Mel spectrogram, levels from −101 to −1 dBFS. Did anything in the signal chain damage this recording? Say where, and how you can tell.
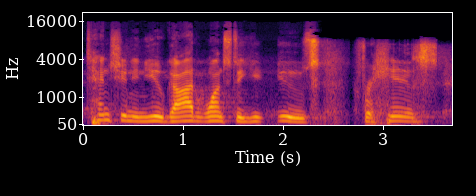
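Yes, two spots. First, a call audio freeze at the network stage, 1.73 to 1.97 s: the last sound stretches into a fading buzz or hiss for about 220 ms, then carries on where it left off. Packets were likely held up, so the jitter buffer ran dry, leaving a gap but nothing lost.

Second, a call bitrate drop at the codec, from 2.29 s to the end. The audio turns rough and muffled as the encoder falls from 32 to 7 kbps, sitting at the bottom for about 1.15 s, with the top end cut from 20 kHz to 8 kHz.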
